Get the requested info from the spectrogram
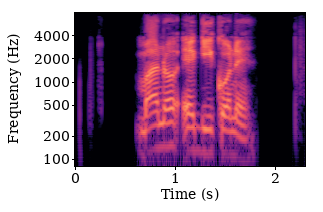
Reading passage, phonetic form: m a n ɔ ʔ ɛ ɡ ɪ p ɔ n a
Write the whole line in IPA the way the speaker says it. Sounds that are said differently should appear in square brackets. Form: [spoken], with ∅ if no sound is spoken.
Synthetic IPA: m a n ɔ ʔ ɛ ɡ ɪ [k] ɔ n [ɛ]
